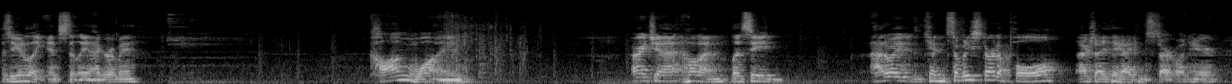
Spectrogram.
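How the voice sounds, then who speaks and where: A man in his thirties streams a game and talks loosely to his chat in an easygoing, rambling way. His pitch sits in an ordinary middle range. A faint hiss of noise runs under his voice. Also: animated, moderate pace, pauses often, reverberant. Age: 30s. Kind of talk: casual live gameplay commentary.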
